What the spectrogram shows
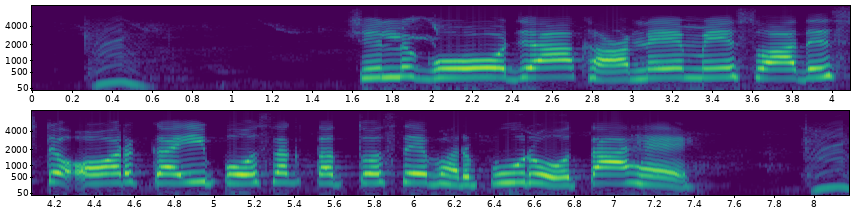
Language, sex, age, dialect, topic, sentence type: Hindi, female, 18-24, Kanauji Braj Bhasha, agriculture, statement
